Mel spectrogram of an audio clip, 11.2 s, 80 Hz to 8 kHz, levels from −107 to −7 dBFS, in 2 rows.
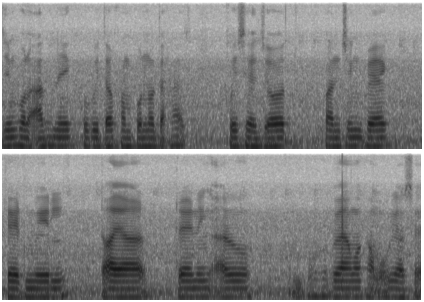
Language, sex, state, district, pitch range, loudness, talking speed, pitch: Assamese, male, Assam, Kamrup Metropolitan, 115-125 Hz, -24 LUFS, 85 wpm, 120 Hz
